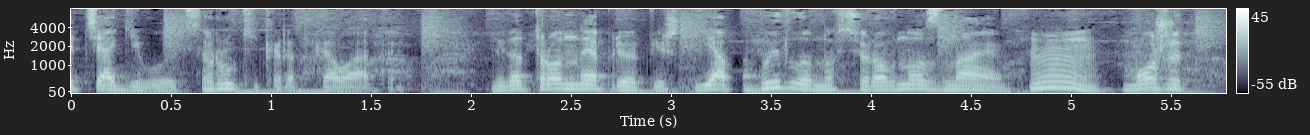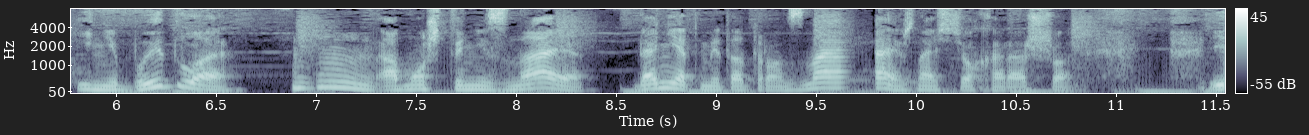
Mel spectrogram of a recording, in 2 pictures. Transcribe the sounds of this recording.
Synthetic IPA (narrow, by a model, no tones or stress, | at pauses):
ɐtʲæɡʲɪvəjʊt̪səɾukʲɪkəɾət̪kɐva̰t̪ɨ̰mʲɪt̪ɐt̪ɾo̞nːɛpɾʲɪopʲiʂɨ̥t̪jabɨd̪lˠəno̞fsʲoɾɐvn̪o̞znajʊx̩mo̞ʐɨt̪inʲɪbɨd̪lˠə | ɐmo̞ʂt̪ːɨnʲɪznajʊ | d̪anʲet̪mʲɪt̪ɐt̪ɾo̞nznajɪʂznaɪʂfsʲoxəɾɐʂo̞i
